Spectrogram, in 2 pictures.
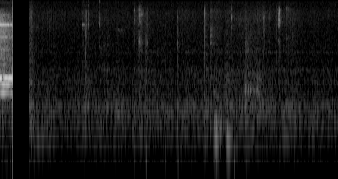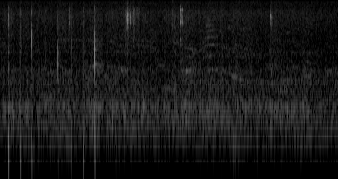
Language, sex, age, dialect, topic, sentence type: Magahi, female, 51-55, Central/Standard, banking, question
